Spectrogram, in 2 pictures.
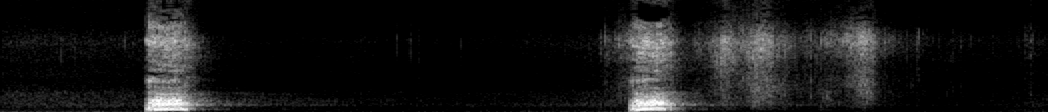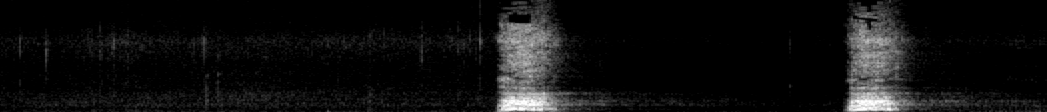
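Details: Kennel Tosa Inu called Brute barking in single deep woofs spaced well apart, four strong barks with long quiet gaps and a brief softer huff after the second.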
